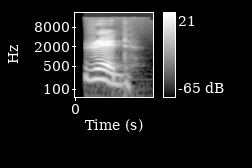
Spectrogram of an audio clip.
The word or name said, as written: रेड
